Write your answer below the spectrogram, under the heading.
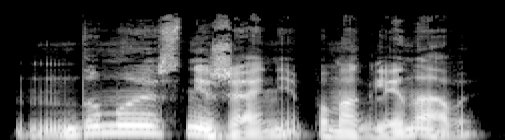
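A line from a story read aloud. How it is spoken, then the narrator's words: Calm. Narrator (Russian): спокойно сообщила Всеведа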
